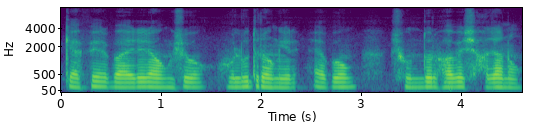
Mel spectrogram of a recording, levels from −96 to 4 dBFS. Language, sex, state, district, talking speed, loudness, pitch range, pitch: Bengali, male, West Bengal, Cooch Behar, 115 wpm, -20 LUFS, 120-130 Hz, 125 Hz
